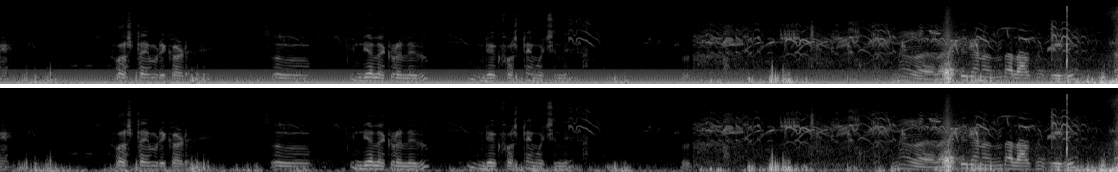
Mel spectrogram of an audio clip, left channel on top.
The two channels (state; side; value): noise; left; hum, 1 dB below the sound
